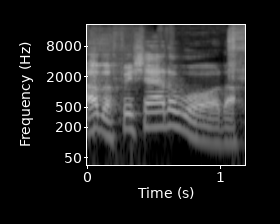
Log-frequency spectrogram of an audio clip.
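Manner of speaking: put-on Texan twang. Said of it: "That was my Texan".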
